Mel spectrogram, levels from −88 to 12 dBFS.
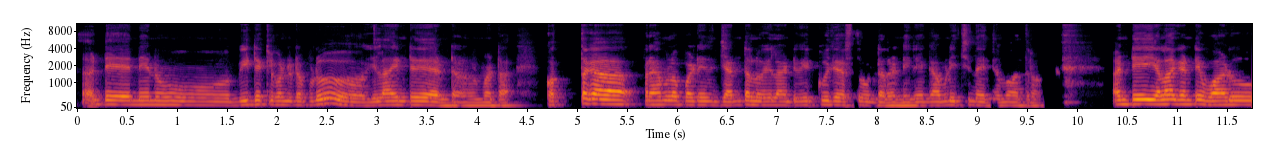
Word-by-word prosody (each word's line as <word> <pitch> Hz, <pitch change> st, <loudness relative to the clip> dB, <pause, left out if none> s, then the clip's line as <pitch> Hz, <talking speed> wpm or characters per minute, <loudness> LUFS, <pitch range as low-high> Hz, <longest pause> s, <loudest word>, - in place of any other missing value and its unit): అంటే 165 Hz, 0 st, -2 dB, 0.3 s
నేను 155 Hz, 0 st, -2 dB, 0.8 s
బీటెక్‌లో 155 Hz, +1 st, -2 dB
ఉన్నప్పుడు, 145 Hz, +2 st, -3 dB, 0.5 s
ఇలాంటివి 145 Hz, +1 st, 0 dB
అంటానమాట. 120 Hz, 0 st, -5 dB, 0.5 s
కొత్తగా 145 Hz, +7 st, +2 dB, 0.4 s
ప్రేమలో 155 Hz, +1 st, +1 dB
పడిన 145 Hz, -1 st, -1 dB
జంటలు 145 Hz, +2 st, -1 dB
ఇలాంటివి 140 Hz, 0 st, -5 dB
ఎక్కువ 155 Hz, +3 st, -4 dB
చేస్తూ 140 Hz, 0 st, -4 dB
ఉంటారండి. 125 Hz, -1 st, -4 dB
నేను 130 Hz, 0 st, -6 dB
గమనించింది 140 Hz, 0 st, -4 dB
అయితే 125 Hz, 0 st, -10 dB
మాత్రం. 120 Hz, -2 st, -7 dB, 0.8 s
అంటే 170 Hz, +1 st, +4 dB, 0.2 s
ఎలాగంటే 175 Hz, -1 st, +3 dB
వాడు 150 Hz, +1 st, +4 dB
145 Hz, 105 wpm, -22 LUFS, 130-155 Hz, 0.8 s, అంటే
